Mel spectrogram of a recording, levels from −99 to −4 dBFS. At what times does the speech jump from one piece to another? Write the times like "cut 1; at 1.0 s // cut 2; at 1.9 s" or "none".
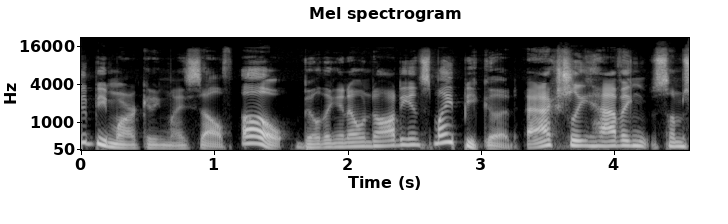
cut 1; at 1.1 s // cut 2; at 3.3 s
